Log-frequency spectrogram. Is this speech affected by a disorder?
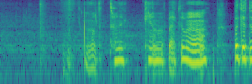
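Yes: speech impairment.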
